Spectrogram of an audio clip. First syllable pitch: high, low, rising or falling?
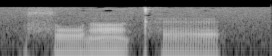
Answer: low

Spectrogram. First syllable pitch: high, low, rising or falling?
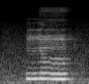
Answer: low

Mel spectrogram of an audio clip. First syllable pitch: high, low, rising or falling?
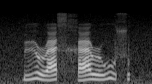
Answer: rising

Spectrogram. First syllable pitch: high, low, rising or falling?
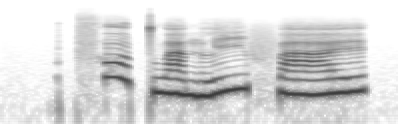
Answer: falling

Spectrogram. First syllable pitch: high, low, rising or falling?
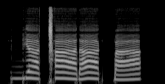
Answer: falling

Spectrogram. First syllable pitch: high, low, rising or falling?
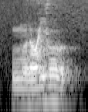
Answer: low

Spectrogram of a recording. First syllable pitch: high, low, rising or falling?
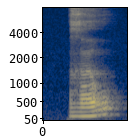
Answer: rising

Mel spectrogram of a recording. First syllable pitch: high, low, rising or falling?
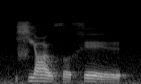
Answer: falling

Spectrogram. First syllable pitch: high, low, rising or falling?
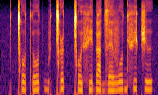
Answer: low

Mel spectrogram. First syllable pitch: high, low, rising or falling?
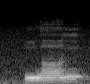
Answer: rising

